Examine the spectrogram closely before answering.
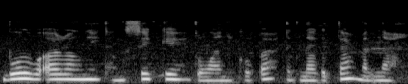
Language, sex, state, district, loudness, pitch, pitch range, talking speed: Garo, female, Meghalaya, South Garo Hills, -16 LUFS, 225 Hz, 185-245 Hz, 105 wpm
